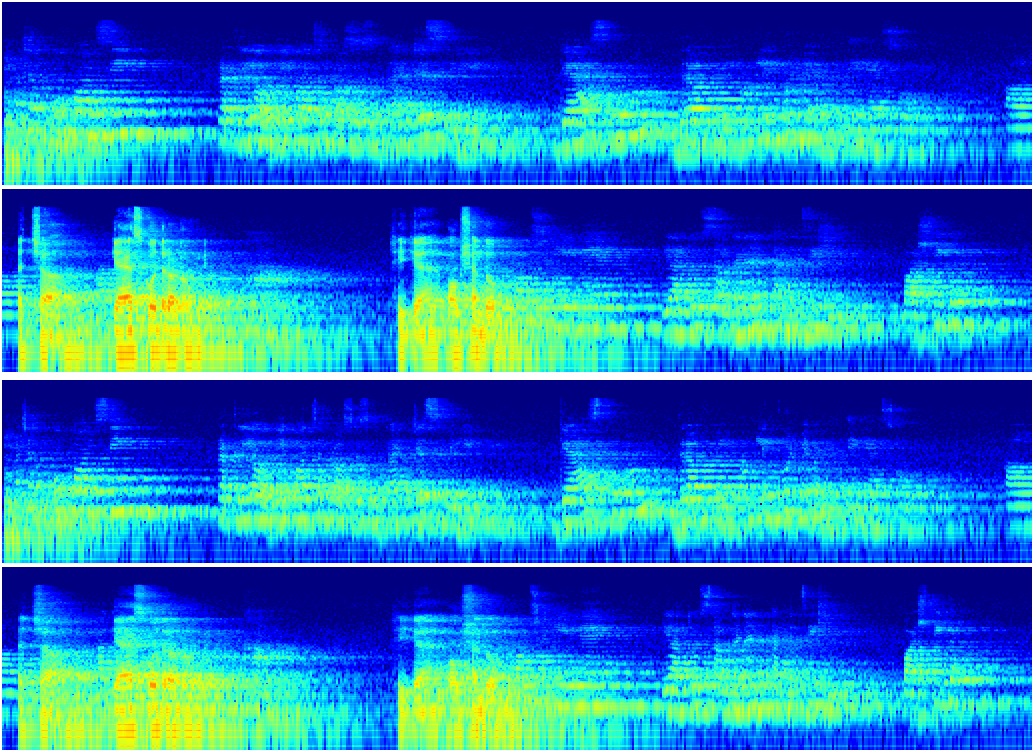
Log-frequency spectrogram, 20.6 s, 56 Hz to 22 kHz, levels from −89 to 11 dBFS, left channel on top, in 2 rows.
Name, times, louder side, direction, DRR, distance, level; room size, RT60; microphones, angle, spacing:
voice 1, 0.1-1.3 2.1-4.7 5.4-9.1 10.0-10.6 11.2-11.8 12.7-13.1 15.4-16.3 16.9-18.7 19.3-19.8, equal, 45° right, -5 dB, 2.4 m, -36 dB
voice 2, 10.6-11.1 11.4-12.3 14.2-15.3, left 3 dB, 75° left, 5 dB, 0.9 m, -21 dB
14.0 x 5.0 x 6.5 m, 2.7 s
head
